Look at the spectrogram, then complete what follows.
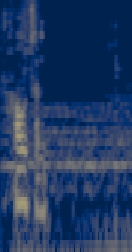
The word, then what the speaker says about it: Houton: Houton, Okay, so that's how it's pronounced, not Houton.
